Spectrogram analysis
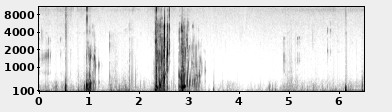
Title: Bloated stomach sounds and burping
